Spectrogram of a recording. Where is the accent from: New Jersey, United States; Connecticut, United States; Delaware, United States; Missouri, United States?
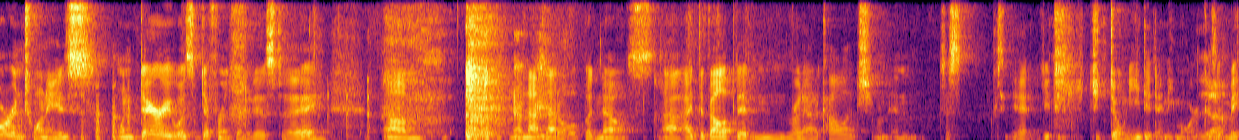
Delaware, United States; born or raised there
